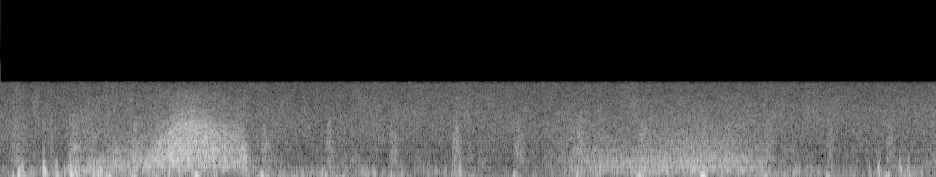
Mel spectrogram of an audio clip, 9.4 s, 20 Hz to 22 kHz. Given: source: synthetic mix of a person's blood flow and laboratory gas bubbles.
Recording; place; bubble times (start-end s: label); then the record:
Doppler ultrasound of blood flow; subclavian vein
no bubbles
From the record:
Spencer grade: 0 (complete lack of bubble signals)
